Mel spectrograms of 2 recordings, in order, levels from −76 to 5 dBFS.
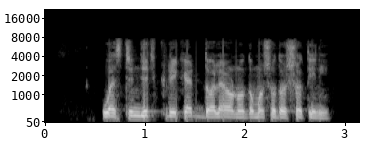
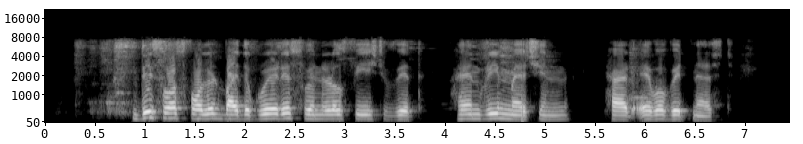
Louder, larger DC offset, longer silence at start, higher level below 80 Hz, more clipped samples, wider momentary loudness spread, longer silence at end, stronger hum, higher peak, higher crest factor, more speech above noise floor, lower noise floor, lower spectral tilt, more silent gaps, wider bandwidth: second, -17 LUFS vs -14 LUFS; neither; first, 0.6 s vs 0.3 s; about the same, -52 dBFS vs -56 dBFS; neither; second, 5 LU vs 12 LU; second, 0.3 s vs 0.7 s; neither; about the same, -2 dBFS vs 0 dBFS; about the same, 14 dB vs 14 dB; second, 41 dB vs 46 dB; about the same, -58 dBFS vs -59 dBFS; about the same, -4.5 dB/octave vs -3.5 dB/octave; neither; about the same, 8 kHz vs 8 kHz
